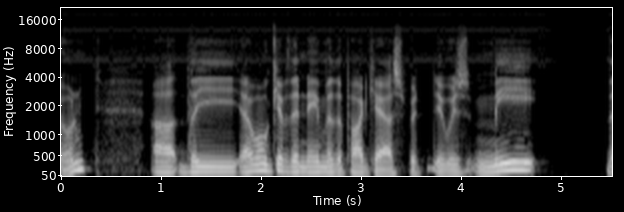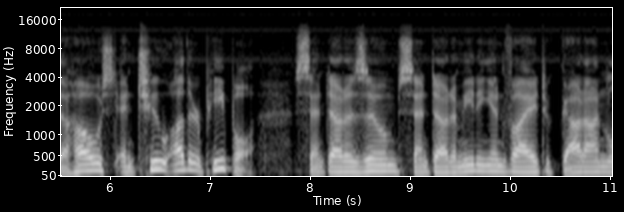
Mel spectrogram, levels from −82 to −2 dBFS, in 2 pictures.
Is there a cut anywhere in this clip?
no; 0 cuts

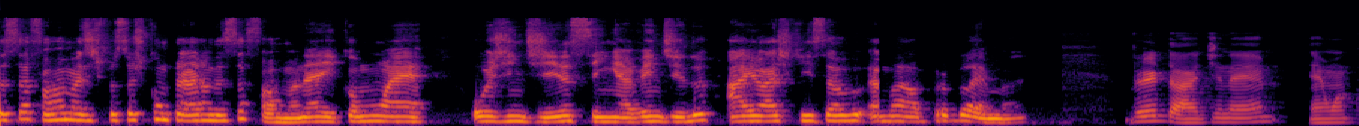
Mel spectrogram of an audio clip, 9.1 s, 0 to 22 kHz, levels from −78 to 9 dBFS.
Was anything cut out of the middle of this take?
yes; 2 cuts; at 4.8 s, 5.8 s

